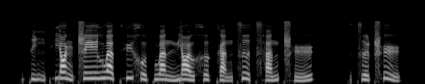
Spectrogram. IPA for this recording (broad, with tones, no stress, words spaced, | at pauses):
t̪ḭ˨˩ŋt̪ʰjɑ˥˩ŋʈ͡ʂe˥ɪ̯ lwä˥˩t̪ʰy˥xo˨ʊ̯ t̪wa˥˧nmjɑ˥˧ʊ̯xɤ˥˩ ka̰˨˩nt͡sɹ̩˥˩t͡sʰa˧˥n ʈ͡ʂʰɻ̩˧˥ | t͡sɹ̩˧˥ʈ͡ʂʰɻ̩˥˩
